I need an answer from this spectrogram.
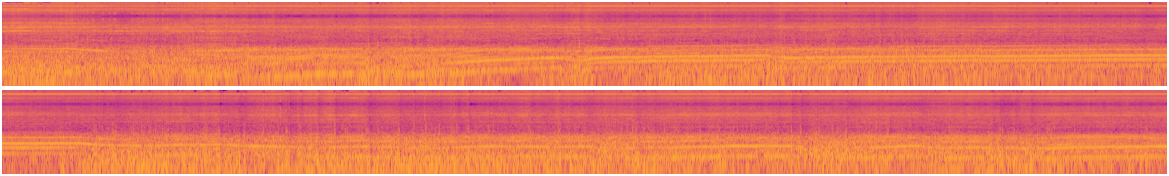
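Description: Onboard sound of a dirt-track racing motorcycle's engine at race pace. The revs fall at first, then climb in steps through several gear changes and hold high. About halfway through they drop sharply as the rider backs off, then rise and hold again, over a steady rush of wind and track noise.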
